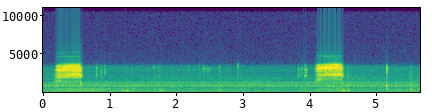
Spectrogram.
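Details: Wild songbird recorded on 5-9-2013, giving two loud, flat, high whistled notes about four seconds apart, each lasting under half a second, over a steady background hiss.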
